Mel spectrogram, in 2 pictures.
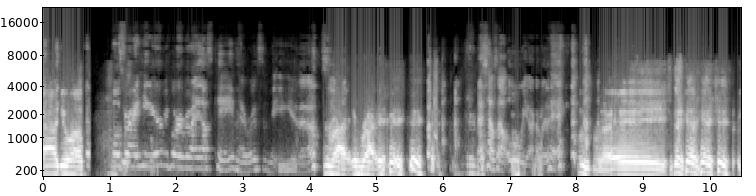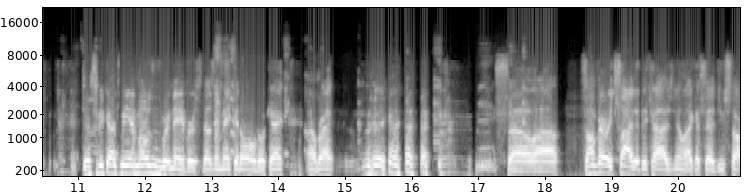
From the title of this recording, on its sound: Instagram Live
